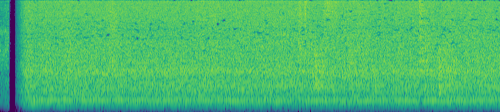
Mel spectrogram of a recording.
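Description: Big pot of masala chicken cooking over a coal fire: a steady, loud sizzling hiss with a low hum under it and a few faint ticks.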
